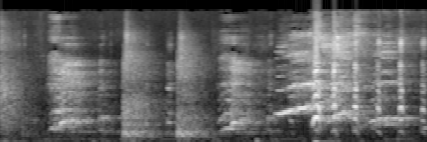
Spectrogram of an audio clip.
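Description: A woman laughing hard in repeated bursts, with breathy gasps in the middle and higher-pitched, louder laughter near the end.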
